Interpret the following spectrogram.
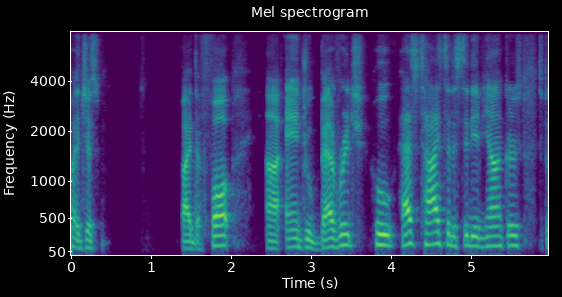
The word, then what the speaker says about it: Beveridge: name of Andrew Beveridge, not spelled like beverage, but more like Bev and Ridge Hill. Beveridge.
